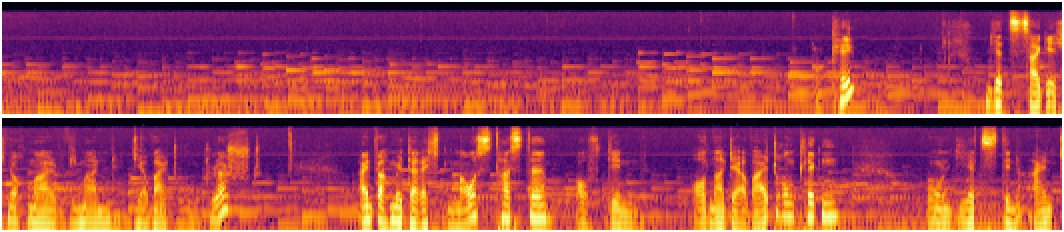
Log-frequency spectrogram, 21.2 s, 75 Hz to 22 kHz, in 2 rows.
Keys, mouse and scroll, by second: 4.8-5.9 drag, 7.0 click, 14.8 right click, 20.2 click.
